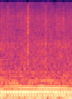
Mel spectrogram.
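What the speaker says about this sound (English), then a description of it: "Rain was falling steadily now" Steady rain falls in a dense, continuous patter, an even wash of drops with no pauses.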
